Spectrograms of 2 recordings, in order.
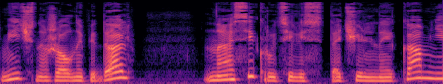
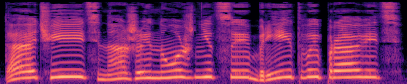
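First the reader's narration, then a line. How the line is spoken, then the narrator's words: Sing-song street cry. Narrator (Russian): Точильщик кричал нараспев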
